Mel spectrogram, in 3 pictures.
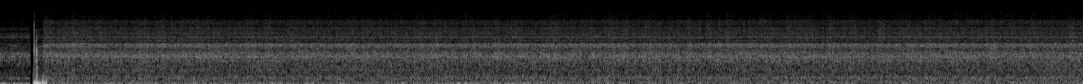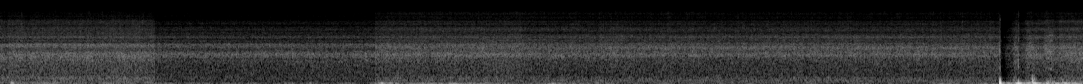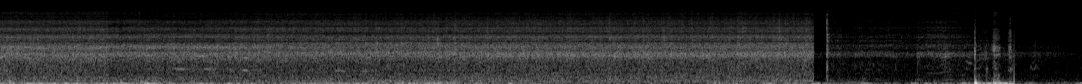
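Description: Rapids of a river rushing through a rocky gorge: a steady white-water roar. A few dull thumps break through it, one just after the start and the loudest about twenty-one seconds in.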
